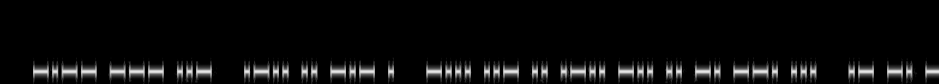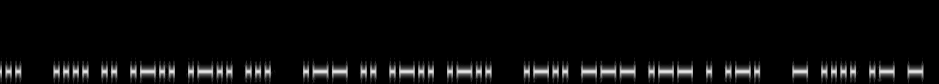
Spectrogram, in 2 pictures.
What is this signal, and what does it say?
Morse code, heard as a keyed tone, about 25 wpm, 600 Hz. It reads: YOU LIKE BUILDINGS AND HILLS WILL LOWER THAT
